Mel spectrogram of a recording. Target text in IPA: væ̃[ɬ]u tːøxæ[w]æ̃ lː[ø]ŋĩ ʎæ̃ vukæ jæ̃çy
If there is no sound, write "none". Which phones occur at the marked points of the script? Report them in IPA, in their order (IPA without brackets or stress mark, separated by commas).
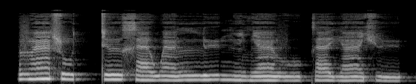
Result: ɬ, w, y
